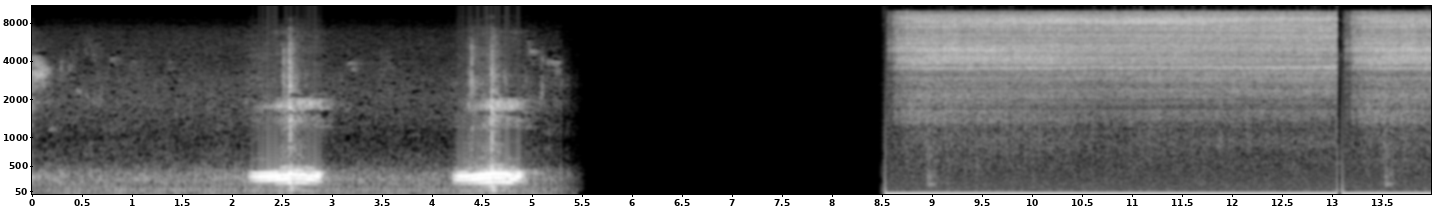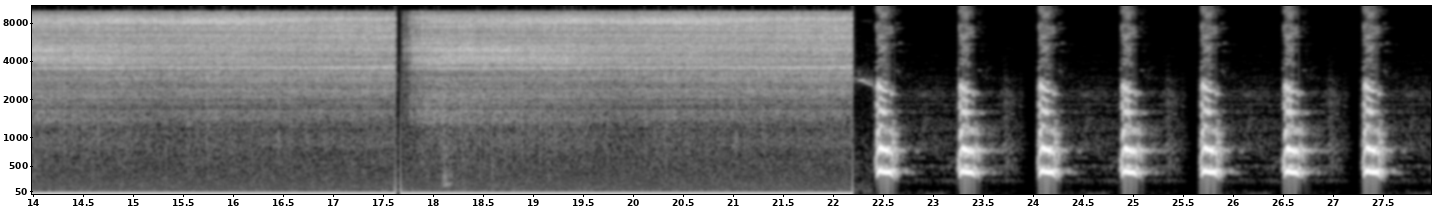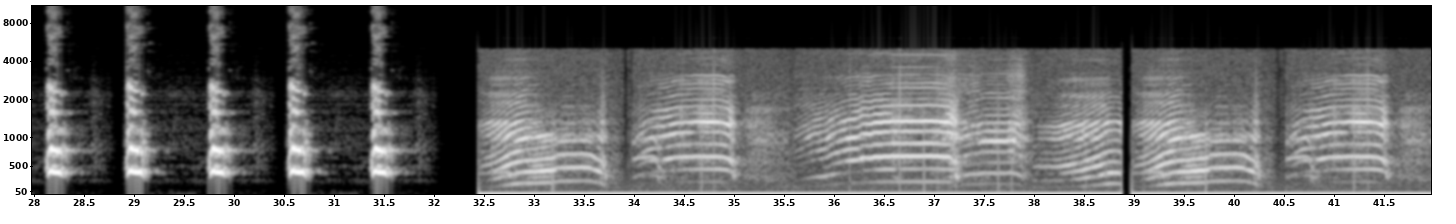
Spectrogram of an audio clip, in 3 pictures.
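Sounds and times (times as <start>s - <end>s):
puppy barking: 22.4s - 31.8s
cow mooing: 23.3s - 24.3s, 24.9s - 29.2s, 29.8s - 30.0s, 30.6s - 30.8s, 31.4s - 31.7s.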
